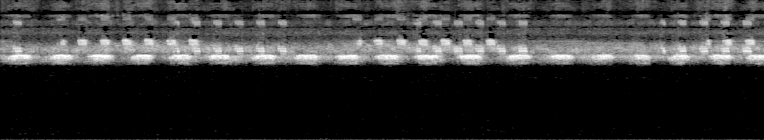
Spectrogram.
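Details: Crickets and other insects singing together in the heart of autumn: high, even chirps pulse about two to three times a second in a steady pulsing drone, with several callers overlapping and no other sounds.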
